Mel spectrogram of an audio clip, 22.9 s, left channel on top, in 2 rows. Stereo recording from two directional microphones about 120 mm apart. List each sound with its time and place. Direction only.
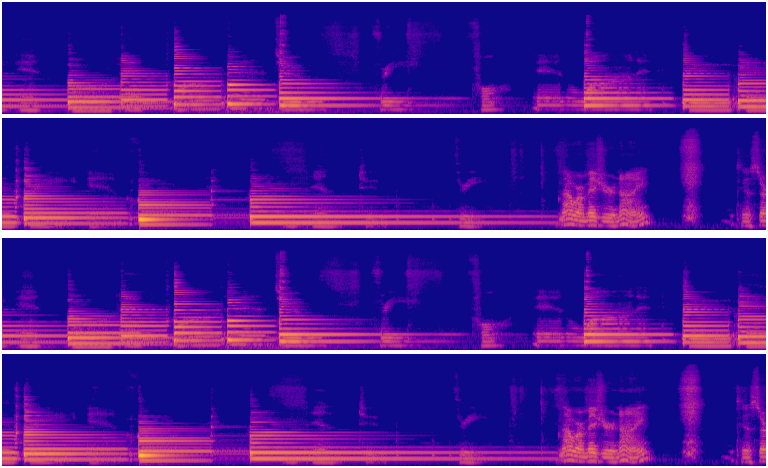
0.0 s music: 25° right (ahead or behind)
0.3 s music: 10° right (ahead or behind)
0.6 s music: 20° right (ahead or behind)
1.8 s guitar: 25° right (ahead or behind)
3.5 s music: 5° right (ahead or behind)
8.0 s a sound: 5° right (ahead or behind)
8.6 s music: 20° right (ahead or behind)
10.1 s music: 25° right (ahead or behind)
11.2 s music: 10° right (ahead or behind)
16.4 s music: 15° right (ahead or behind)
16.7 s music: 5° right (ahead or behind)
19.8 s music: 5° right (ahead or behind)
20.3 s a sound: 20° right (ahead or behind)
22.6 s a sound: 10° right (ahead or behind)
